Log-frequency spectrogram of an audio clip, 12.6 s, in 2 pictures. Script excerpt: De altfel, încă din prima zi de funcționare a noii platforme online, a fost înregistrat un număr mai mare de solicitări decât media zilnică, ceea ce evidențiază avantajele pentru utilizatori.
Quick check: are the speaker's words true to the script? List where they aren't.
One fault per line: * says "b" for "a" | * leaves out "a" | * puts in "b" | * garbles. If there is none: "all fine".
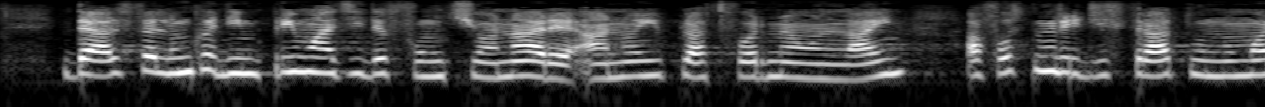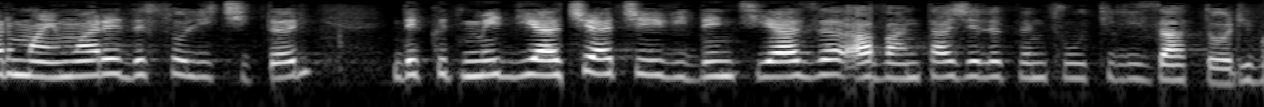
* leaves out "zilnică"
